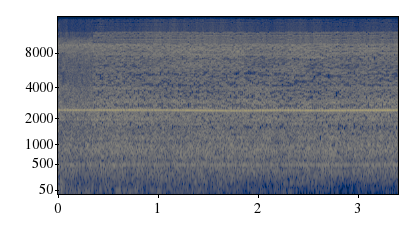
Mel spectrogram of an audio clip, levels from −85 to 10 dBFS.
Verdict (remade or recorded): recorded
